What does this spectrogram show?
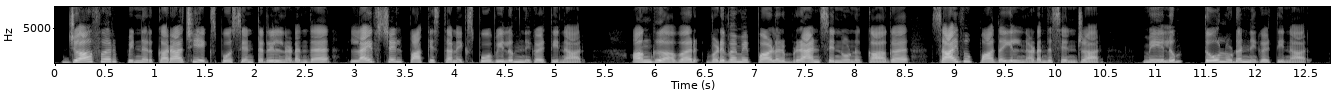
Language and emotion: Tamil, neutral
